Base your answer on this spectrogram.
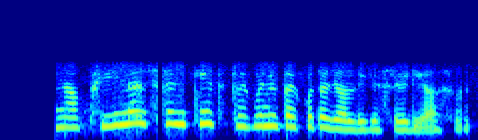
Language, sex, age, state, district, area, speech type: Kashmiri, female, 18-30, Jammu and Kashmir, Kupwara, rural, conversation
